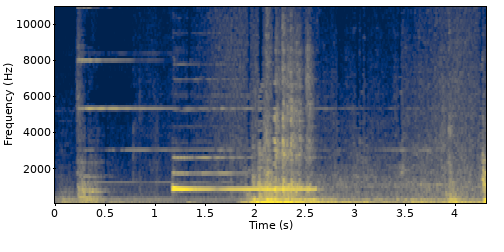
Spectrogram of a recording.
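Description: Dover Oildraulic hydraulic elevator arriving at a landing. After a click, a single chime rings out about a second in. A steady low hum then stops, and the single-speed car door slides open with a rumble.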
